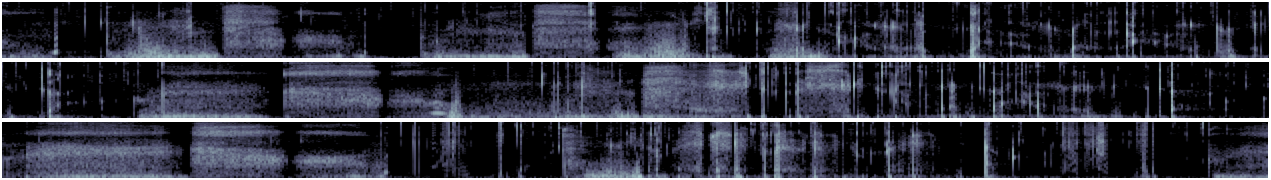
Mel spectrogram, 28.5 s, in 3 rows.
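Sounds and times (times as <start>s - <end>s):
hand stroking sounds: 0.0s - 6.2s
ear licking: 0.0s - 28.4s.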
